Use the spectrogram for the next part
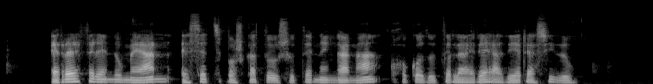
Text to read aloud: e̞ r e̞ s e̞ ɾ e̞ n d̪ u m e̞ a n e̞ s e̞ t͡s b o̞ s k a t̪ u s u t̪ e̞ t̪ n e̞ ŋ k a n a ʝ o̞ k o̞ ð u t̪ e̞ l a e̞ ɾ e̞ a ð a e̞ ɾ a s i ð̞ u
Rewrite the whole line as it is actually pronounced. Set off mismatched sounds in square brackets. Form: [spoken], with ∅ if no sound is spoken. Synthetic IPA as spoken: e̞ r e̞ [f] e̞ ɾ e̞ n d̪ u m e̞ a n e̞ s e̞ t͡s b o̞ s k a t̪ u s u t̪ e̞ [∅] n e̞ ŋ [ɡ] a n a ʝ o̞ k o̞ ð u t̪ e̞ l a e̞ ɾ e̞ a ð [i] e̞ ɾ a s i ð̞ u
